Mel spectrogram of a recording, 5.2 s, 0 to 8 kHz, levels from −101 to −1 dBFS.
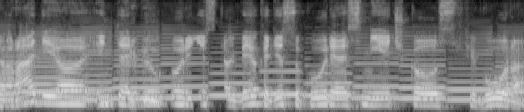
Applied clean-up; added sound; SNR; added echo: none; Wind instrument, woodwind instrument; 7 dB; none.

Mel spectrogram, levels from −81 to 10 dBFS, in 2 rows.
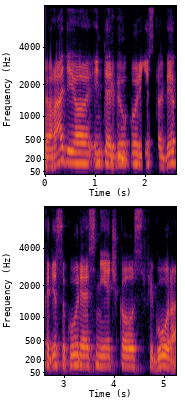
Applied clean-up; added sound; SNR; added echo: none; none; none; none.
